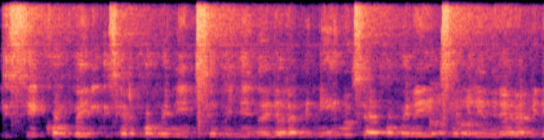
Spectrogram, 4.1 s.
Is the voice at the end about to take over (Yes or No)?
No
